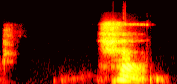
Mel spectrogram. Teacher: हा कहाँ से है, वसतल हलक से है, हलक का दरमियानी हिस्सा। हा, जैसे हम हवा जो है ना आपकी, जिस सेंटर पार्ट और जो है आपको एकदम जो हवा की नाली है ना, उसको एकदम टाइट करके आवाज निकलेगी इसकी।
